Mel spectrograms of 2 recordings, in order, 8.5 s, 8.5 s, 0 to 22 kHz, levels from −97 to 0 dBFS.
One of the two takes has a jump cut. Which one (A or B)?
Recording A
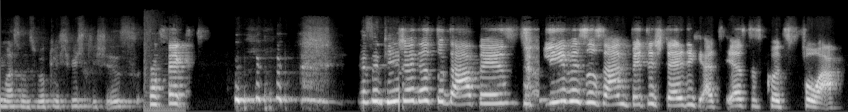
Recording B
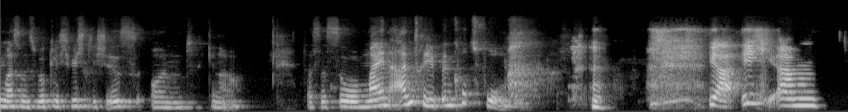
A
